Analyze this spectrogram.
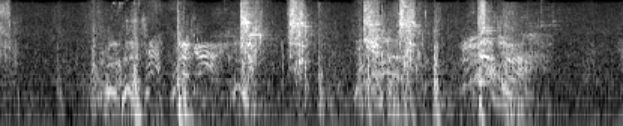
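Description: Punches and blows thud in a brawl.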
